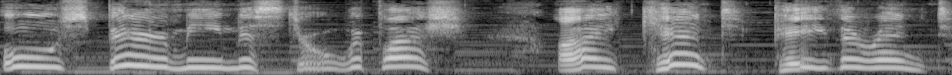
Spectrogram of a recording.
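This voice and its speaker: A man's shrill, put-on character voice at an extremely high pitch and a very slow pace, with faint music in the background. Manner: melodramatic, pleading.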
